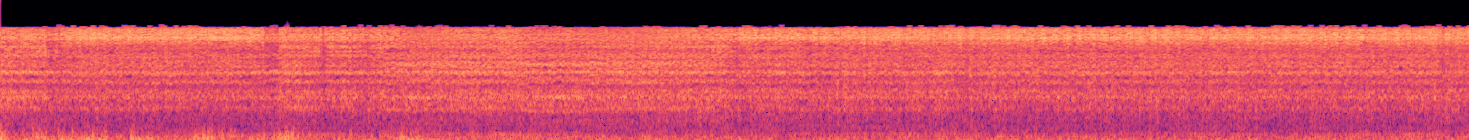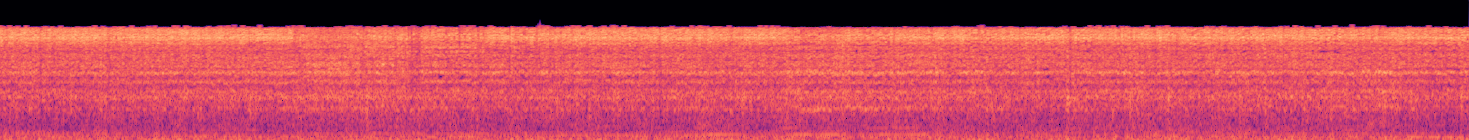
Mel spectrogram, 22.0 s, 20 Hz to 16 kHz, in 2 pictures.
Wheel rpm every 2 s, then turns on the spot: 110, 110, 120, 120, 110, 110, 110, 110, 120, 110, 110.
none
